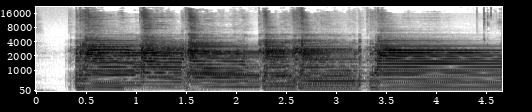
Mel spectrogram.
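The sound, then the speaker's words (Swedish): Electric guitar run through a Tallbird and an amp into a Captor X, with a 1x12 Deluxe speaker simulation: a few loud sustained chords strummed one after another with a warm, slightly driven tone and no voices. “Och nu byter jag till en entolva deluxe.”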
